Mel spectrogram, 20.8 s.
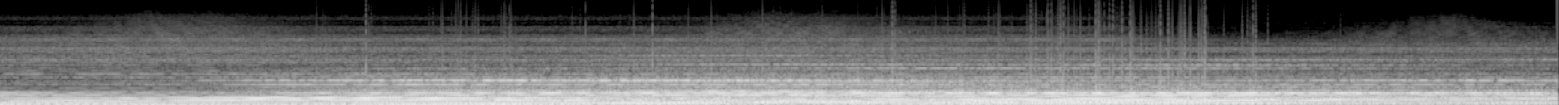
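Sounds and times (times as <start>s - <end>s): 
relaxation music: 0.0s - 20.7s.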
